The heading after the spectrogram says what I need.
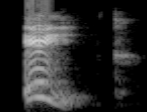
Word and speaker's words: ate: no e correct so since it has an e our a says its name so let's sound it out a eight now let's try to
